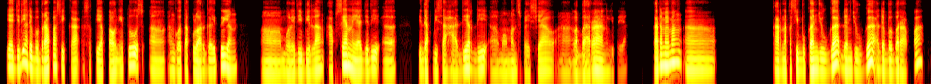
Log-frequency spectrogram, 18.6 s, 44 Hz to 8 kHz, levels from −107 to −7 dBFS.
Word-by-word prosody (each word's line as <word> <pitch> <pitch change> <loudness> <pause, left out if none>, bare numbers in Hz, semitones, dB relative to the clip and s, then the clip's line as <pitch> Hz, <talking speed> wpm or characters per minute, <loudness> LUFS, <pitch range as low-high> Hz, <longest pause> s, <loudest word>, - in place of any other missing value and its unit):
Ya, 125 - +4
jadi 160 +9 +3
ada 130 - +3
beberapa 105 +4 +3
sih, 125 -3 -3
Kak. - - -4
Setiap 95 -2 -4
tahun 95 +2 +1
itu, 140 0 +3
se - - -19 0.2
eee, 100 -1 -4
anggota 100 -2 -4
keluarga 95 0 0
itu 100 +7 +1
yang, 115 -5 +2 0.6
eee, 95 -1 -3
boleh 90 -1 -3
dibilang 100 +4 -1
absen 135 +6 +4
ya. 100 -3 +3
Jadi, 100 +3 -1
eee, 95 0 -6 0.5
tidak 100 -2 -1
bisa 95 -1 -5
hadir 100 +5 +1
di, 105 +3 -2
eee, 95 +1 -13
momen 95 0 -7
spesial, 100 +2 -6
eee, 90 -1 -14
lebaran 95 +2 0
gitu 95 0 -21
ya. 100 - -22 0.6
Karena 105 +7 +5
memang, 155 +5 +6 0.2
eee 105 -1 -2 1.2
karena 100 0 +1
kesibukan 105 0 +2
juga 105 +10 +5
dan 105 -3 -1
juga 105 - +3
ada 110 -2 -2
beberapa 100 - -2
100 Hz, 140 wpm, -26 LUFS, 95-110 Hz, 1.2 s, memang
